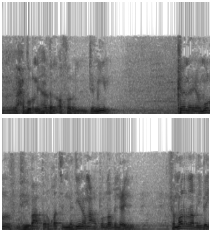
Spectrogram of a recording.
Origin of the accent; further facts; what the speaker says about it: Egypt; كمصريين، للحفاظ على يعني وحدتنا ولحمتنا وعلى قوتنا.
